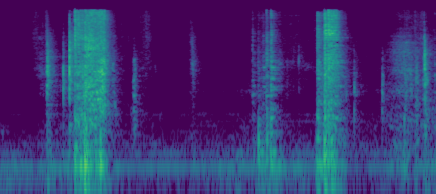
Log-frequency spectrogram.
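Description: Paper being torn against the edge of a scalloped-edge ruler, in two rasping rips, one about a second in and one near three seconds in.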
